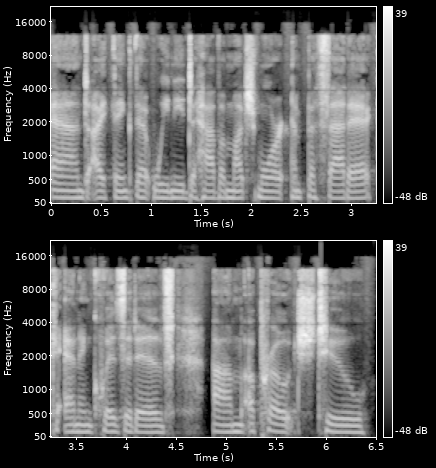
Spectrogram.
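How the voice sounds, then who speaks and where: A woman's voice: very deep voice, monotone, a little slow. A middle-aged woman who hosts a true-crime podcast, answering interview questions earnestly and laughing easily.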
